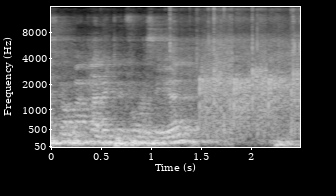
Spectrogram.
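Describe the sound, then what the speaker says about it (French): A church congregation claps and cheers in praise of the Lord, a dense, steady wash of applause filling the room, with a voice rising over it midway. "est-ce qu'on peut acclamer très fort le Seigneur?"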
